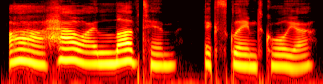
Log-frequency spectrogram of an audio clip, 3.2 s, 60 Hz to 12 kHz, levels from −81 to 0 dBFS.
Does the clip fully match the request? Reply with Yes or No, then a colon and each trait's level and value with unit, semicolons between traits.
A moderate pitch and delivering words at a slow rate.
No: high, 220 Hz; slow, 130 wpm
